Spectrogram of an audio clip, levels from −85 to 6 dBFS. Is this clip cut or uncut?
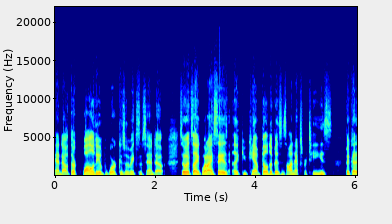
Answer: cut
